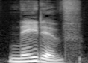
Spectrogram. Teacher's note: I hear this t as a d because again it's a t coming between two vowel sounds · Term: flat T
